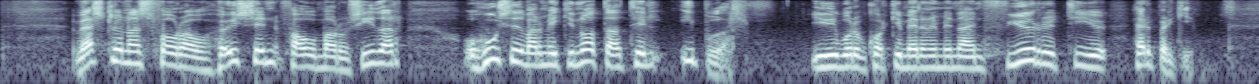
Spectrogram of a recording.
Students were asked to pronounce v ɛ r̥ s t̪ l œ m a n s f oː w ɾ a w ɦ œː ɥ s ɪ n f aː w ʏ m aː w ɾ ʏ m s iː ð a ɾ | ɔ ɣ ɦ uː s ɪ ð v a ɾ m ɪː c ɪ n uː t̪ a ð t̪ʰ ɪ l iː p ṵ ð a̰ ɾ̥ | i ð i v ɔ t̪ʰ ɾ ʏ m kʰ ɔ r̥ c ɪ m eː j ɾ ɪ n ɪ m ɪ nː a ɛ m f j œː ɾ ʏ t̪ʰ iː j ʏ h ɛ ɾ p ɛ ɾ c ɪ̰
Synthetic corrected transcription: v ɛ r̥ s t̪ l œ n a n s f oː w ɾ a w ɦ œː ɥ s ɪ n f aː w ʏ m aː w ɾ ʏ m s iː ð a ɾ | ɔ ɣ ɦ uː s ɪ ð v a ɾ m ɪː c ɪ n ɔː t̪ a ð t̪ʰ ɪ l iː p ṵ ð a̰ ɾ̥ | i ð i v ɔ ɾ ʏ m kʰ ɔ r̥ c ɪ m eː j ɾ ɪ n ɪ m ɪ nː a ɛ n f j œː ɾ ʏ t̪ʰ iː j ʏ h ɛ ɾ p ɛ ɾ c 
